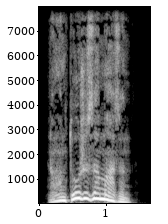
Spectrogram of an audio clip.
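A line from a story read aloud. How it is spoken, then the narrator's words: Uncertain reply. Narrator (Russian): неуверенно отозвалась Кася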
